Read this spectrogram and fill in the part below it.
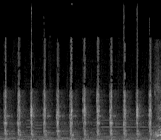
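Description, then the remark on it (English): A radio quiz show countdown timer ticks quickly and steadily while a contestant tries to answer, about a dozen crisp, bright clicks roughly five per second, with no voices, and a higher tone begins to sweep in right at the end. “I'll give you the timer anyway in case something pops into your head.”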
